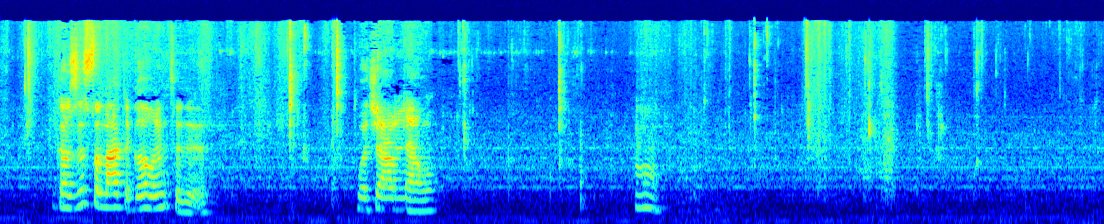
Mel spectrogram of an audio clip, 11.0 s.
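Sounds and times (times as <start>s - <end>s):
chewing and mouth noises: 2.7s - 3.6s, 4.5s - 5.9s, 6.7s - 11.0s.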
